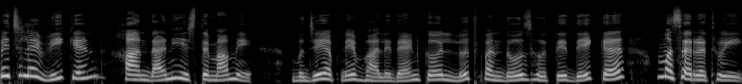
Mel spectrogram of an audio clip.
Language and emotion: Urdu, happy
